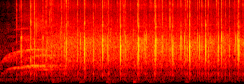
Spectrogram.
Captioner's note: audience applauding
